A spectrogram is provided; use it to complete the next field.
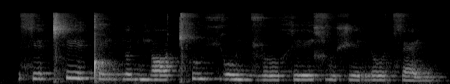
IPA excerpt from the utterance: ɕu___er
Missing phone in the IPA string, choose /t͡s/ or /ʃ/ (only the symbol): ʃ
